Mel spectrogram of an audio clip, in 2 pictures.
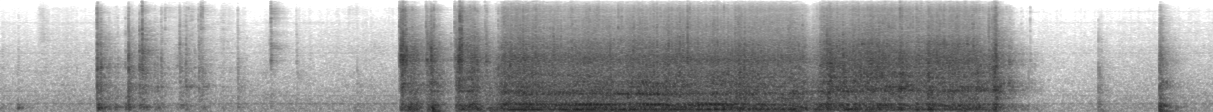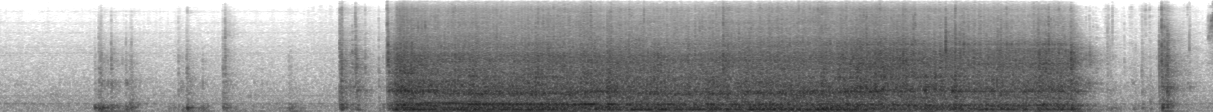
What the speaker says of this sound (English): so my food processor's plugged in. I'm just gonna start putting the cheese in.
